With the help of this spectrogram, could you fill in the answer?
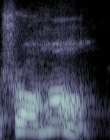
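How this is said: The name is said the Lafayette way.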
